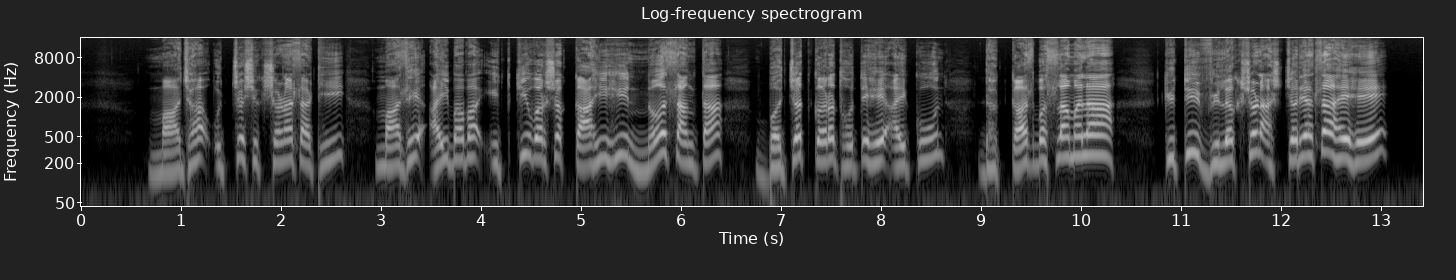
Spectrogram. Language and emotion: Marathi, surprised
